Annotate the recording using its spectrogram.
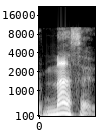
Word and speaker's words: Matthau: Walter Matthau, that's how you pronounce it. I think that's right.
